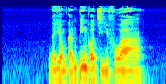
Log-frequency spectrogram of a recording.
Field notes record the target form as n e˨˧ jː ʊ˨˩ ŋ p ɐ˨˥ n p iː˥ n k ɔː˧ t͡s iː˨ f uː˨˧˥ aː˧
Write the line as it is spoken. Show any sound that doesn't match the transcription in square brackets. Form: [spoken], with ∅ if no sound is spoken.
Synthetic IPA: n e˨˧ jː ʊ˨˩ ŋ [k] ɐ˨˥ n p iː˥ n k ɔː˧ t͡s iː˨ f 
